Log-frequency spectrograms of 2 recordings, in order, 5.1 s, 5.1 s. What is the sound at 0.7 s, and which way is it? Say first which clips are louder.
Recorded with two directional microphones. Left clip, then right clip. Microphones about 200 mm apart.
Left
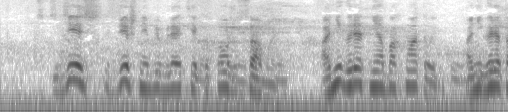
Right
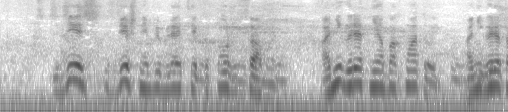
A man's voice: left 2 dB; 5° right (ahead or behind).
